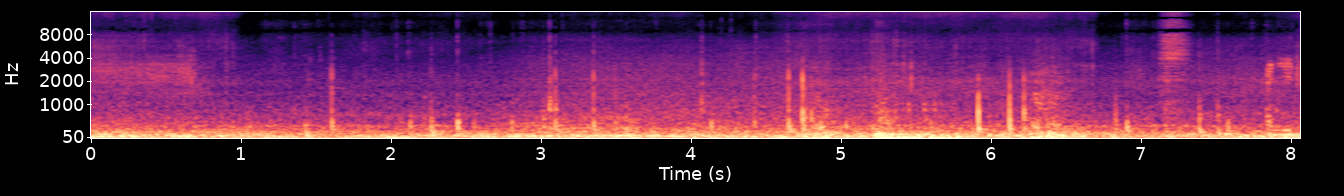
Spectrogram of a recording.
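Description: Car rolling down a steep hill: a steady low rumble of road and wind noise, with scattered light ticks and knocks.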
